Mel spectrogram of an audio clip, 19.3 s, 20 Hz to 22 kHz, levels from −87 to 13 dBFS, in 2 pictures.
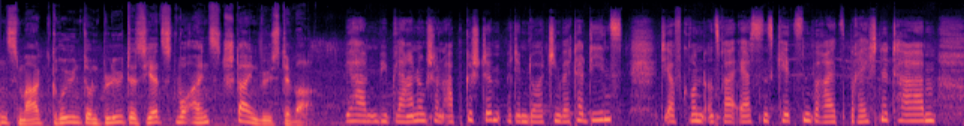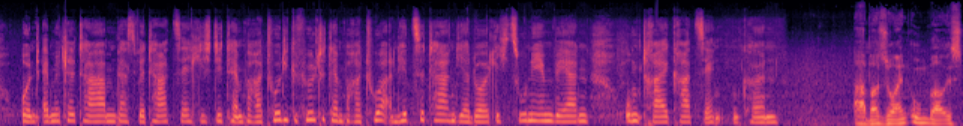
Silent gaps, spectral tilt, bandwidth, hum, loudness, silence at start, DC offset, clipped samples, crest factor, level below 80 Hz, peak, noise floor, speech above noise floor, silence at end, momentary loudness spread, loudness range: none; -4 dB/octave; 19.5 kHz; none; -18 LUFS; 0 s; under 0.1%; under 0.1%; 18 dB; -56 dBFS; 0 dBFS; -39 dBFS; 21 dB; 0 s; 7 LU; 2 LU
